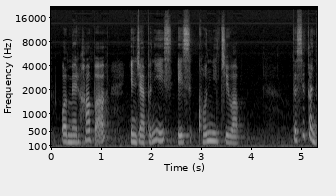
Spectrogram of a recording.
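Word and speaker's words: こんにちは: are five bits konnichiwa when it's written in Roman alphabet you might think there are only four syllables konnichiwa but if you say Konnichiwa in four beats it sounds strange to us because a beat is missing here so that's about Japanese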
